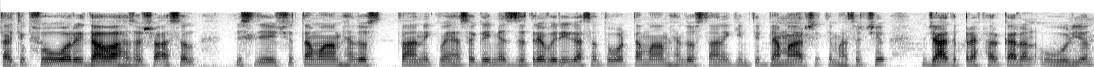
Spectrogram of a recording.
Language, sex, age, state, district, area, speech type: Kashmiri, male, 30-45, Jammu and Kashmir, Anantnag, rural, spontaneous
